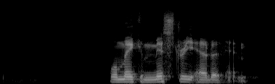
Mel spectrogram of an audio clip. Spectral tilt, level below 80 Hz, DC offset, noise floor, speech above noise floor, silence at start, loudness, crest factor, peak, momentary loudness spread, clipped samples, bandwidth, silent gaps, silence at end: -4 dB/octave; -74 dBFS; under 0.1%; -82 dBFS; 48 dB; 1.1 s; -34 LUFS; 24 dB; -14 dBFS; 14 LU; under 0.1%; 14 kHz; none; 0.3 s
